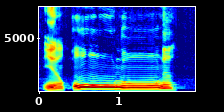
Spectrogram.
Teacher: Agak panjang yaquluna karena di situ terdapat waw sukun. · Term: mad tabi'i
